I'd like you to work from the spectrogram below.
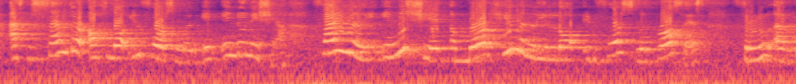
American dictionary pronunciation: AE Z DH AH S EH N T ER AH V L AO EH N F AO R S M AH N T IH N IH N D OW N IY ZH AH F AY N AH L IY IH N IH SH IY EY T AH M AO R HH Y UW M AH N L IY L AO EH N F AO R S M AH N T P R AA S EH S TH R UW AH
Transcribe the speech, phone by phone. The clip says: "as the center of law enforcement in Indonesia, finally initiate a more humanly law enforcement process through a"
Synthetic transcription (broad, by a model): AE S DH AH S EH N T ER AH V L AO EH N F AO R S M AH N T IH N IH N D OW N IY SH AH F AY N AH L IY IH N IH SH IY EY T AH M AO R HH Y UW M AH N L IY L AO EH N F AO R S M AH N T P R AA S EH S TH R UW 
